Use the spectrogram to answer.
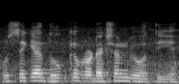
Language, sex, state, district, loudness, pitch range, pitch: Hindi, male, Chhattisgarh, Raipur, -17 LUFS, 135-165 Hz, 145 Hz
